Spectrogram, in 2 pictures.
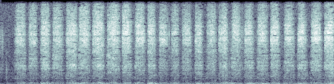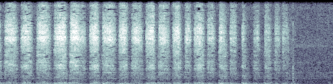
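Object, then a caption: Marker tip on a paper coloring book page. A red marker tip rubs across an open paper coloring book page in fast coloring strokes, making a rapid, steady back-and-forth scratchy hiss with bright pulses on each stroke over a soft low rumble. The strokes continue evenly for about six seconds and then stop abruptly, leaving faint quiet.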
